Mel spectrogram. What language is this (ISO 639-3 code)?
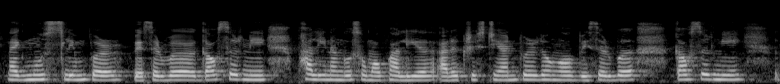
brx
